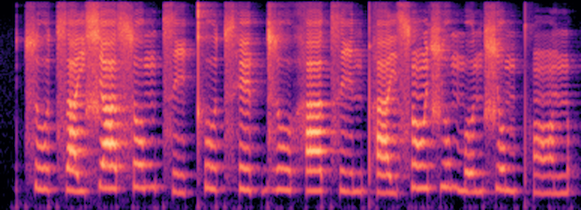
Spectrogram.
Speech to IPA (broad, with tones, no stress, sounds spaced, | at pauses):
t͡s u˨˩ t͡s a˨˩ j ɕ a˧ s o˦ m t͡s i˨˩ kʰ u˥˧ t͡sʰ ẽ˦ t̚ d͡z u˥˧ h a˦ t͡s i˧ n pʰ a˧ j s ɔ̃˦ ɕ u˦ m o˧ n ɕ o˥˧ m pʰ ɔ̃˦ n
